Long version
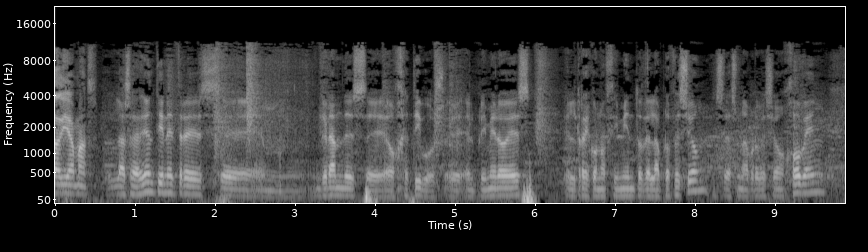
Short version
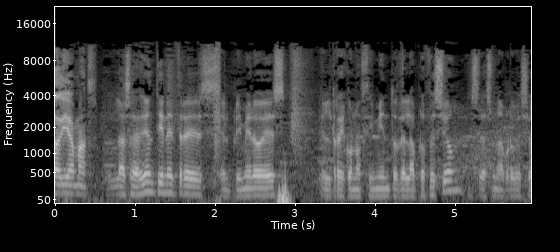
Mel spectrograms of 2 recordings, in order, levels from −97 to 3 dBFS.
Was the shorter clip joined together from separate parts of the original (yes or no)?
yes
